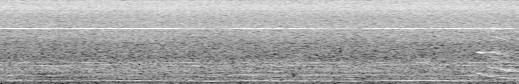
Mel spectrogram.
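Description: A Bissell PowerForce Helix upright vacuum cleaner runs steadily, a loud constant whine and rushing airflow with a thin high tone on top, held at even level throughout.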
